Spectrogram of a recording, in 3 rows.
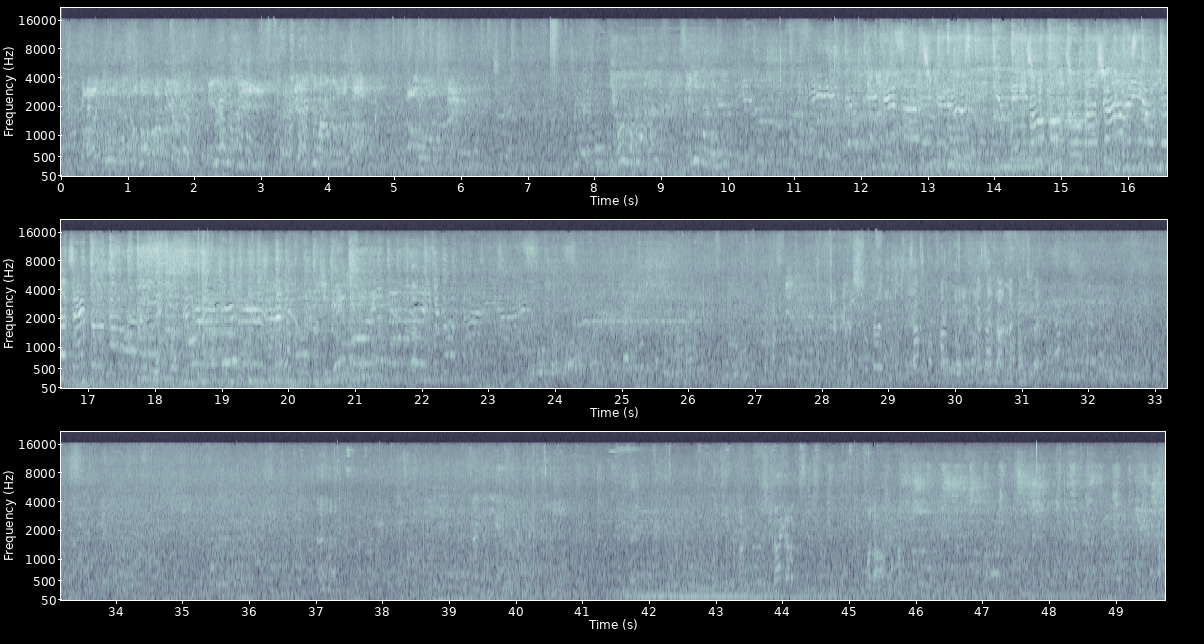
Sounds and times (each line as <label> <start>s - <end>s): people 0.0s - 49.7s
music 7.4s - 24.3s
music 45.6s - 49.7s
